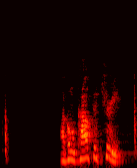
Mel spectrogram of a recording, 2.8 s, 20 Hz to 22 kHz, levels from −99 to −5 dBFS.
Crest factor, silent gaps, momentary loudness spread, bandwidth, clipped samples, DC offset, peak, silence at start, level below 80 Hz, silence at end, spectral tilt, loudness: 22 dB; 0.20-1.20 s; 18 LU; 6.2 kHz; under 0.1%; under 0.1%; -34 dBFS; 0.1 s; under -90 dBFS; 0.05 s; -7 dB/octave; -52 LUFS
